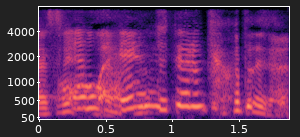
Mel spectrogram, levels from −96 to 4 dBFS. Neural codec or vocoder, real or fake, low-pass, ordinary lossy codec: codec, 16 kHz, 2 kbps, FreqCodec, smaller model; fake; 7.2 kHz; none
